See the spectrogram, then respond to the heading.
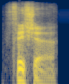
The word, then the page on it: fissure: British English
